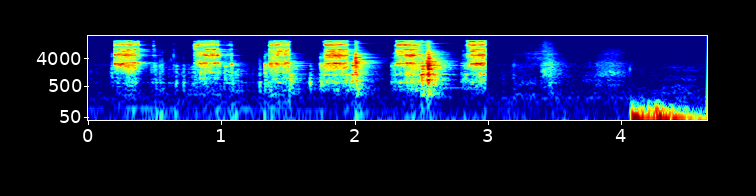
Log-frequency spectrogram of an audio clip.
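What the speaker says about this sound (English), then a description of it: "All right, so let's tighten this thing up." A ratchet wrench tightens bolts on a budget tube bender, six quick bursts of loud clicking followed by two fainter ones, then a low thud, no voices.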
